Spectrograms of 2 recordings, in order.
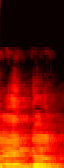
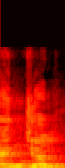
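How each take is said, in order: First: एंगल with g as in go; hard g misreading. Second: एंजल with a "j" in the middle; soft g. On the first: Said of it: "इसको एंगल नहीं पढ़ना है". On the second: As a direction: model एंजल, g softened to j. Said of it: "इसको क्या पढ़ना है". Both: Shown as a demonstration.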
